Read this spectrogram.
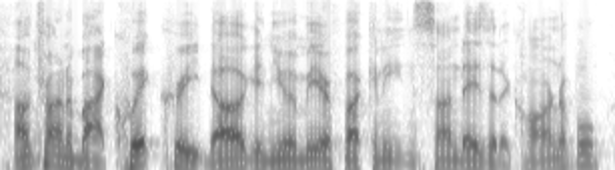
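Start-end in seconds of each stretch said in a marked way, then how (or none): none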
